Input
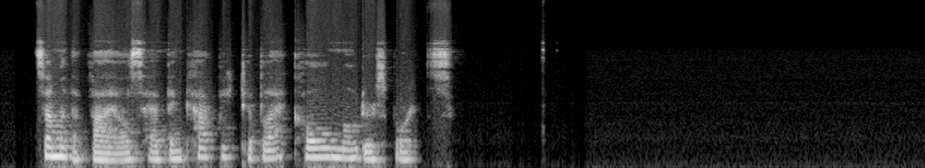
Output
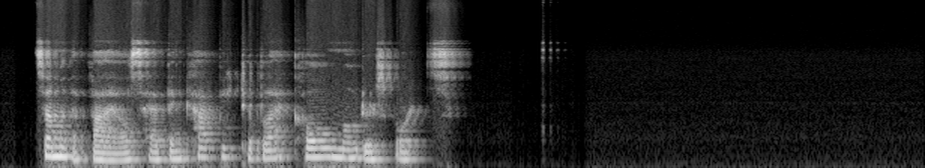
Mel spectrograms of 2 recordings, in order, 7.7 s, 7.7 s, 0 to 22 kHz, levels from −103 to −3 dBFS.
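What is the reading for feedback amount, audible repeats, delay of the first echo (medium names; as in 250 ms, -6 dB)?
20%, 2, 63 ms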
